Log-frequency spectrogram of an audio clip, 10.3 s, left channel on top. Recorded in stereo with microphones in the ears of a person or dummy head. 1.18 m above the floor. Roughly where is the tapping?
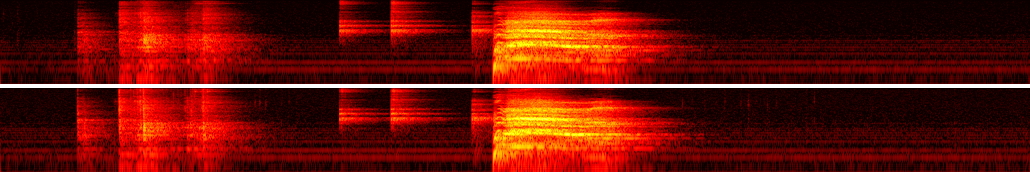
Centre.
